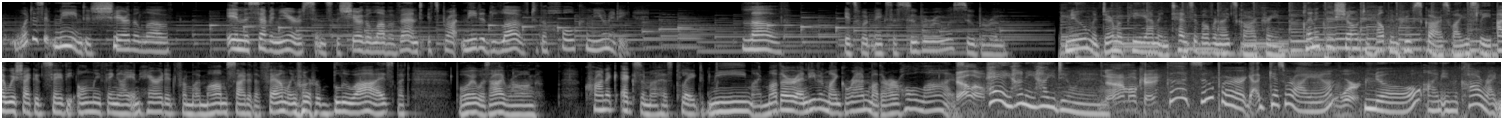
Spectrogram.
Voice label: Women Commercial

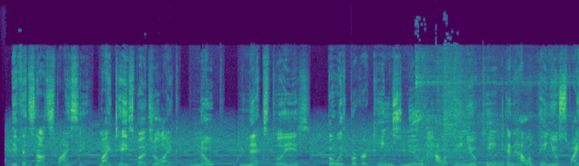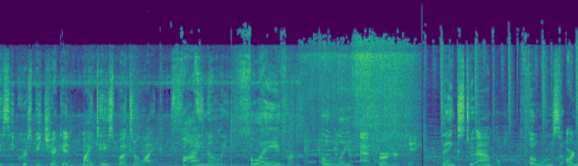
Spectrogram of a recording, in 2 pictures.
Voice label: Commercial, Men

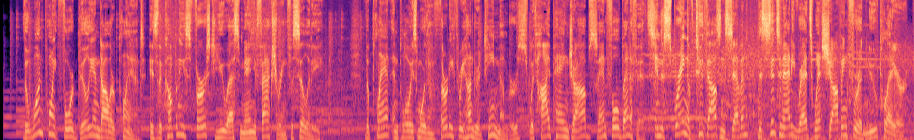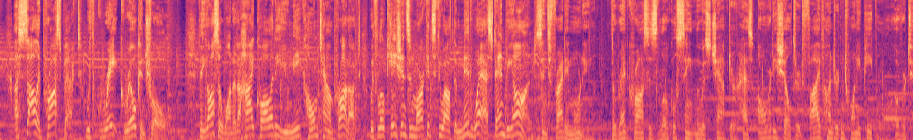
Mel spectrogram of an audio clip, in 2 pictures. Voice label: Men Narration

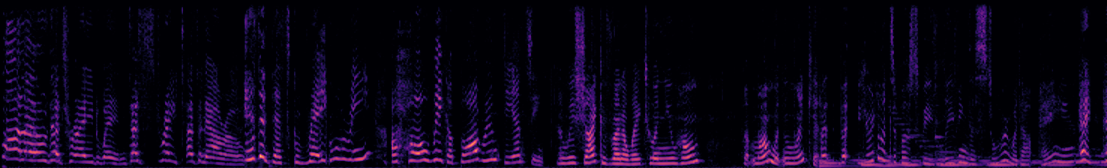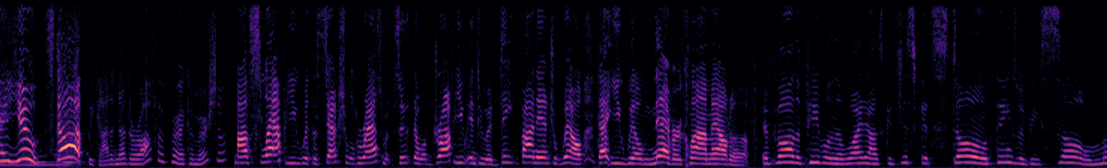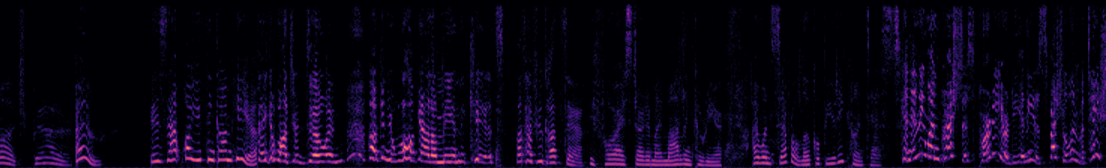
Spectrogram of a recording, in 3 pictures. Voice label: Animation, Women

